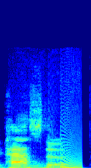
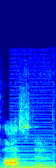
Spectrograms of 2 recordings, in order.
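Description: First: Pasta is pronounced the Canadian way. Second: Pasta is pronounced the American way. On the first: "we also say pasta" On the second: "people in America pronounce it pasta"

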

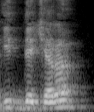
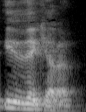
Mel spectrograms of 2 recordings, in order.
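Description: First: The doubled consonant is a 'd' sound. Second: The doubled consonant is a 'dh' sound. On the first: "Zeli dala kalbetmede var. Dalı da dala idgam etmede var" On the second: "Dalı zele kalbettik. Zeli zele idgam ettik"

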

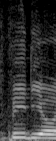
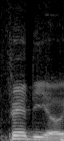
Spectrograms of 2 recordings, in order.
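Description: First: The word is said with a Dutch accent. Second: The word is said with an English accent. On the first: "I just say only video in the Dutch way" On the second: "I like it more than saying video"

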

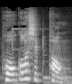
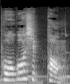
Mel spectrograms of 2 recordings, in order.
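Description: The two takes are said the same way.

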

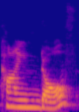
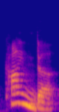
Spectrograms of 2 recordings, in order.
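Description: First: The words are said fully as two separate words. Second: The words are blended into one with a weak final vowel. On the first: The speaker calls it wrong. "So it's not kind of" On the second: The speaker calls it right. "it's kinder, ... we're turning that of into a schwa"

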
